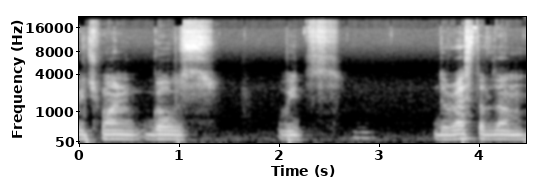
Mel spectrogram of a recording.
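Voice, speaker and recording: A man's fairly low, dark, mellow voice with a non-native accent and monotone, flat intonation. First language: not English. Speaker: 3D artist. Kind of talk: tutorial. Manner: halting.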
